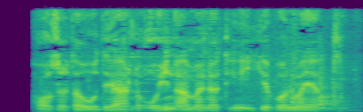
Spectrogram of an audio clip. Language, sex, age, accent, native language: Uzbek, male, 18-24, Surxondaryo, Uzbek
